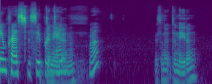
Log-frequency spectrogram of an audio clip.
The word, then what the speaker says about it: Dunedin: phone in the other room yeah yeah it's dunedin oh dang it okay sentence to six months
